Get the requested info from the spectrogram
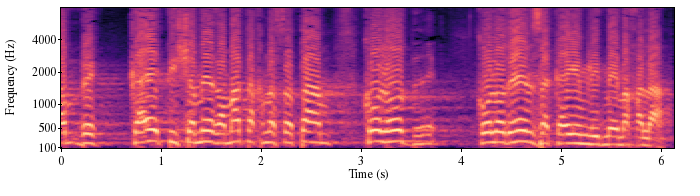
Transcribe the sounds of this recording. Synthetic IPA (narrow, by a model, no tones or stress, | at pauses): ave | kaet̪iʃameʁamat̪aχnasat̪amkolod̪ | kolod̪hemzakaimlid̪mejmaχala̰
